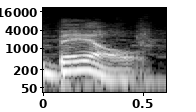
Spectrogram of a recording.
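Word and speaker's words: Baals: After all, the family did change the pronunciation of their last name from Balls to Bale.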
